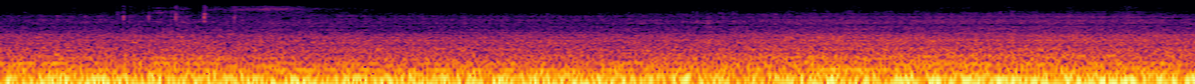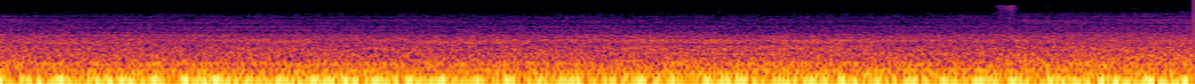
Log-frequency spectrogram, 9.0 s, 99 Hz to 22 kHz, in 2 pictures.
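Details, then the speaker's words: Chevrolet S10 pickup driving: heavy, steady low roar from a badly worn front wheel hub bearing, nearly seizing and felt through the steering wheel; exhaust manifold also blown. "Conseguiu ouvir rolamento do cubo dianteiro está praticamente travando o volante aqui tá rostinho"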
